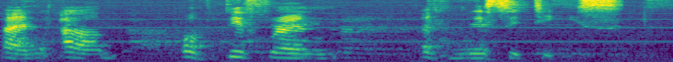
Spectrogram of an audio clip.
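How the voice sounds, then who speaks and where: Through noticeable background noise, a woman with a Spanish accent speaks with fairly even intonation. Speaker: lawyer. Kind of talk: panel talk.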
